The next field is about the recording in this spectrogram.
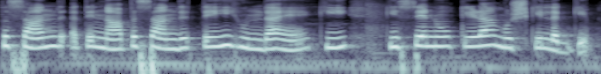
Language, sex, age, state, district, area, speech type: Punjabi, female, 18-30, Punjab, Jalandhar, urban, spontaneous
